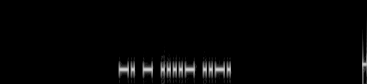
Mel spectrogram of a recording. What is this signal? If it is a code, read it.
Morse code, heard as a keyed tone, about 37 wpm, 700 Hz. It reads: NT4F
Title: USA Call Signs - 4 Characters - 2x Character Spacing - 40wpm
